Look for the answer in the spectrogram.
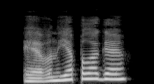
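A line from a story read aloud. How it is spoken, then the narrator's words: Soothing voice. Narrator (Russian): мама говорила специальным голосом, которым она обычно успокаивает нервных людей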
